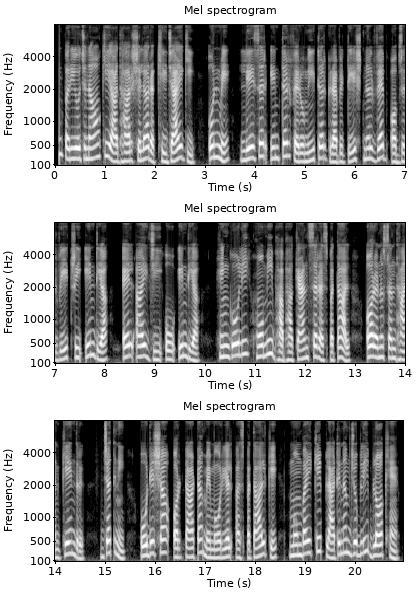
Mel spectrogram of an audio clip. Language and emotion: Hindi, neutral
